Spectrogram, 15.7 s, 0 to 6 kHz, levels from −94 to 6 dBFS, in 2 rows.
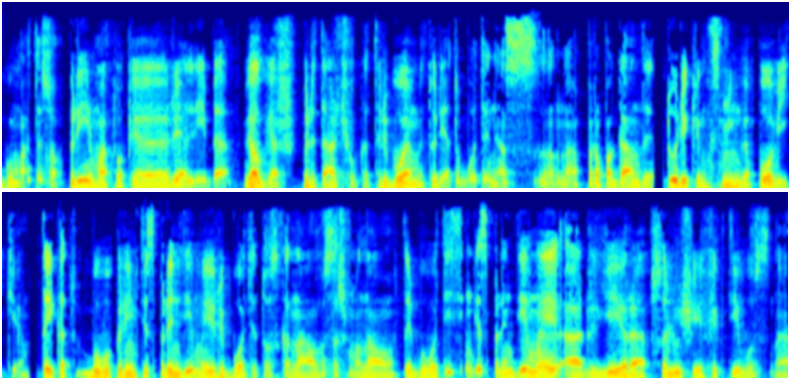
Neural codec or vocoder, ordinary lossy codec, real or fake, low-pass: none; AAC, 24 kbps; real; 5.4 kHz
